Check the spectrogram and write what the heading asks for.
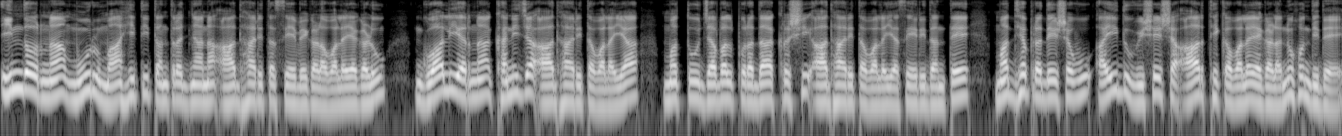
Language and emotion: Kannada, neutral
